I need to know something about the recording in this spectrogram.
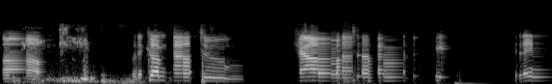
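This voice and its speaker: Guy on a choppy call that keeps dropping out, very bright tone, muffled lo-fi line. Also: on the high side, soft background music. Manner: halting, many fillers and restarts. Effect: choppy call audio cutting in and out. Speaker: co-host calling in. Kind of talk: casual sports chat.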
